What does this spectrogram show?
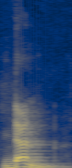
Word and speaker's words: done: डन, DONE डन, आ पढ़ रहे हैं।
